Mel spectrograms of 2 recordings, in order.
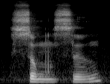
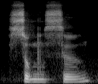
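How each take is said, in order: First: The first consonant is an 's' sound. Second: The same.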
